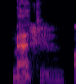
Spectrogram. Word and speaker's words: Mathieu: Mathieu.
